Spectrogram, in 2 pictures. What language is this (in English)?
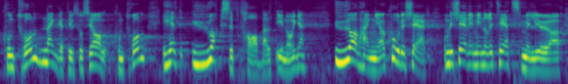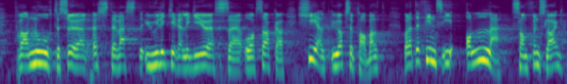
Norwegian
